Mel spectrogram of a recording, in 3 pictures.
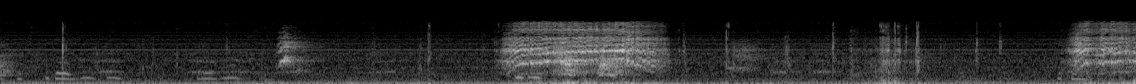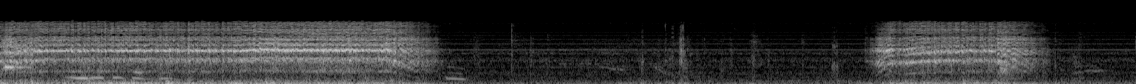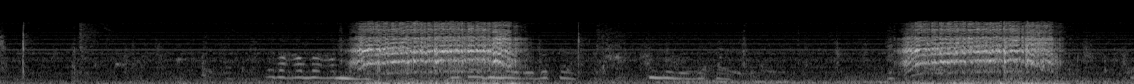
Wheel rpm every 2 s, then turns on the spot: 0, 0, 50, 10, 10, 100, 160, 120, 10, 20, 80, 0, 10, 100, 0, 20, 60.
6-8 16-18 20-22 32-34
